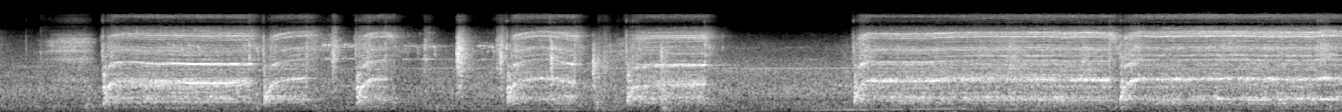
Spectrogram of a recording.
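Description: A small electric motor whining in several short runs of a second or two, each spinning up with a rising pitch and stopping suddenly, then a longer steady run from about eleven seconds in.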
